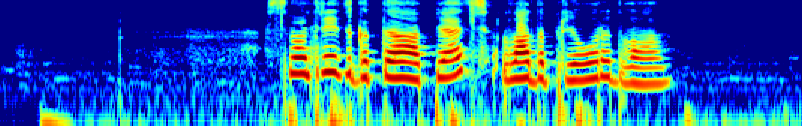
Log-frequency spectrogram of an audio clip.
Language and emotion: Russian, positive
